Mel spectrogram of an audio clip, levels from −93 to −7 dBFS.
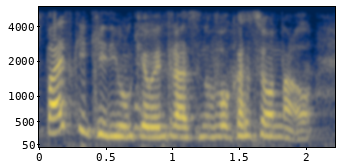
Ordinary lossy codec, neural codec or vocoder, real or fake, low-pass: none; none; real; 5.4 kHz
